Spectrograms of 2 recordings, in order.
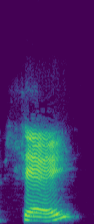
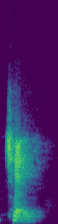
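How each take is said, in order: First: The word begins with an s sound. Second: The word begins with a ch sound. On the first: This is how speakers of another dialect say it. "еще есть у нас один диалект, когда вместо ч говорят буковку с" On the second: This is how speakers of one regional dialect say it. "мой ди м мишарский диалект ... мы говорим ч"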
